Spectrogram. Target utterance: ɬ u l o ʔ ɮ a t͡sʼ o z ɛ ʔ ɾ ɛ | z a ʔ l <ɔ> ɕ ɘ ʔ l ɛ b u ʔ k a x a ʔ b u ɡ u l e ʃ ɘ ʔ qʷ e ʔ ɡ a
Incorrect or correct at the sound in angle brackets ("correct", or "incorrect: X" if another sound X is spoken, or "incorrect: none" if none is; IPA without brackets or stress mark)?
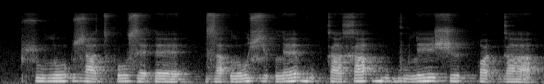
incorrect: o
